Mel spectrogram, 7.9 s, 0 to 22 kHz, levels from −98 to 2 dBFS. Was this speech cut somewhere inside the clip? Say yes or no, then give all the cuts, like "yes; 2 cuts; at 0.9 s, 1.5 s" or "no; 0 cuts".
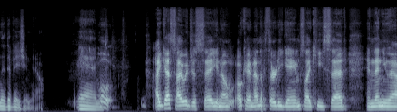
yes; 1 cut; at 2.9 s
